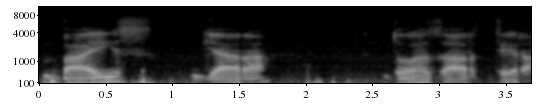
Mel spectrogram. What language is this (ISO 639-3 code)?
urd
